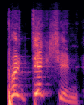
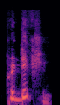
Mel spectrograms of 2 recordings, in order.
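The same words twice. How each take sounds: First: High, loud, falling at the end; loud announcement. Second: Quiet, questioning "prediction"; soft lead-in. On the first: Host launching the prediction segment, loud announcer delivery. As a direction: announce it big, like a segment title. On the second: Host teasing one last thing before they go, soft. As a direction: softly float the word, rising at the end. Announcing a segment, said two ways. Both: Shown as a demonstration.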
